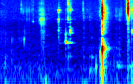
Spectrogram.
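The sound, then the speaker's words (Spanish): Someone takes a little sip of water, with quiet wet mouth noises and a few sharp clicks of swallowing. No one speaks during it. “Vamos a tomar un poquito de agua porque ya la neta uno se deshidrata acá.”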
